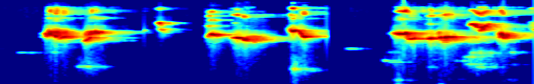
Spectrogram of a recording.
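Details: Blue-winged leafbird song used as a training recording to get kept birds singing: clean bursts of bright, slurred whistles and chattering notes around the upper register, delivered in four or five phrases separated by short silences, no background noise.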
